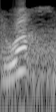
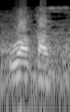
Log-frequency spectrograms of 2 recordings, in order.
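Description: First: The k and s are said with no vowel between. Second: A vowel is said between the k and s. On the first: "можно прочитать вакс" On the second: "а можно прочитать вакас"

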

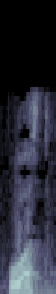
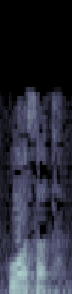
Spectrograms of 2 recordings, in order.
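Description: First: There is no vowel between s and t. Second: There is an 'a' vowel between s and t. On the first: It can be replaced by the word 'among'. "«Вост» с «сукуном»" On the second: It cannot be replaced by the word 'among'. "С «фатхой»"

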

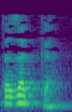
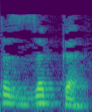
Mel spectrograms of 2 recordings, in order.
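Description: First: The z sound is short and single. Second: The z sound is long and doubled. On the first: Why not purify yourself. The speaker calls it right. "мы читаем как" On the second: Why not give alms. The speaker calls it wrong. "с удвоением буквы зай"

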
